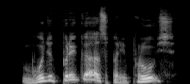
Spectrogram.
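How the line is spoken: Calm reply. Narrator (Russian): спокойно ответил Тома

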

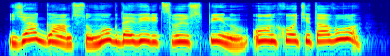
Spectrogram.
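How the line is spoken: Deep bass voice. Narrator (Russian): Громила, пробасил

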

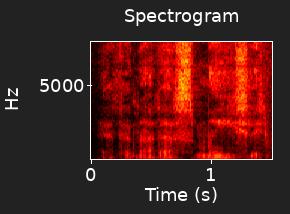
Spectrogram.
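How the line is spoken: Whispered. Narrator (Russian): прошептал мастер

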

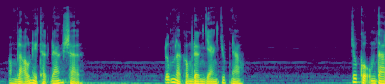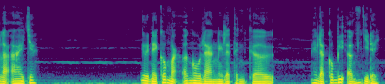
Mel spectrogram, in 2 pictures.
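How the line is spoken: Worried muttering. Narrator (Vietnamese): Cô nhíu mày lẩm bẩm

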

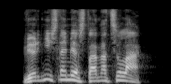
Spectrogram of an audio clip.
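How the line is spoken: Barked. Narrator (Russian): рявкнула Анджелина

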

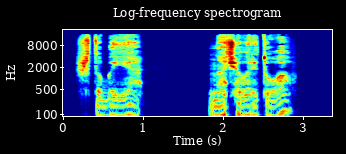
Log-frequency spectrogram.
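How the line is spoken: Crushed, dejected voice. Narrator (Russian): убитым голосом произнес Денис

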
